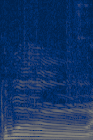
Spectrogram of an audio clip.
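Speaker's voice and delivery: high, drawn-out mock wow; hammed-up awe, sliding down from high; mock amazement. Acts out team's amazed reaction.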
